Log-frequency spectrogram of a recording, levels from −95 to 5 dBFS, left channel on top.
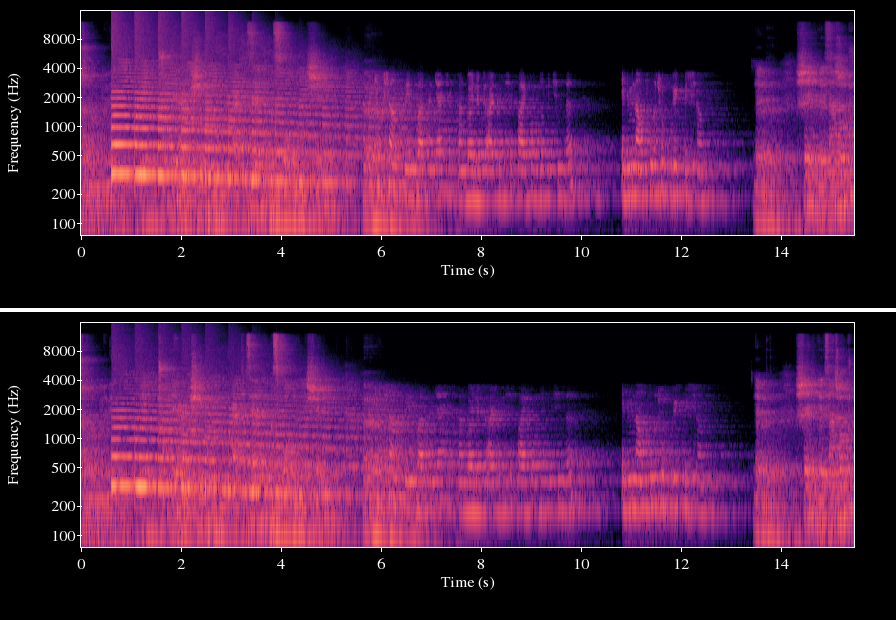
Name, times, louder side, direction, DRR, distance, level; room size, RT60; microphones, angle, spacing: voice 1, 0.0-4.9 5.2-6.2 13.4-15.4, equal, 35° right, -6 dB, 2.4 m, -34 dB
sound 1, 0.6-7.4, left 2 dB, 30° left, 0.6 m, -28 dB
voice 2, 5.6-9.9 10.8-12.5, left 2 dB, 80° left, 4 dB, 0.7 m, -36 dB
17.5 x 7.2 x 2.3 m, 2.6 s
head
